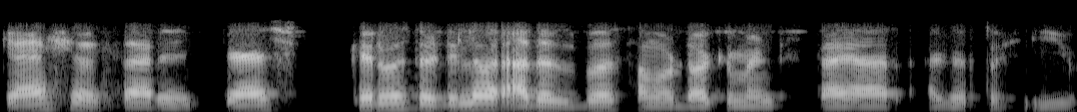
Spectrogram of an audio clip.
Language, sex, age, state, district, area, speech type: Kashmiri, male, 18-30, Jammu and Kashmir, Baramulla, rural, conversation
